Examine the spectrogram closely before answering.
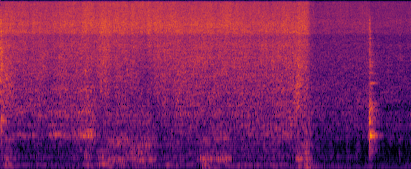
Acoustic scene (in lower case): kitchen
